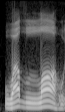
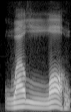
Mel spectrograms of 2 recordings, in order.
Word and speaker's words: wallahu: di awal pengucapannya ya Tapi ketika fathahnya itu diucapkan Ya ketika fathahnya terucap maka harus dibuka wallahu wallah jangan Wow langsung ke lam ya jadi wallahu tidak ya ini sudah beberapa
